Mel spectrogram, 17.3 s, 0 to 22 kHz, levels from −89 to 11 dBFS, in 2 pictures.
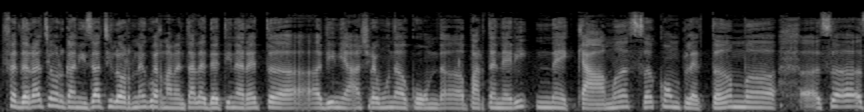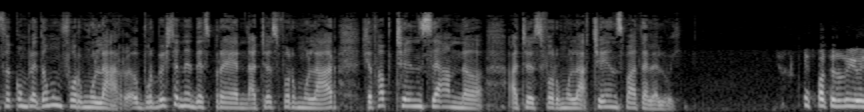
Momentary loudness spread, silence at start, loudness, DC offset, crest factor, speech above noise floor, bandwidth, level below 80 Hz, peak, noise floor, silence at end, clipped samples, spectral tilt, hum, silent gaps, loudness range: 7 LU; 0.05 s; -25 LUFS; under 0.1%; 18 dB; 39 dB; 14 kHz; -66 dBFS; -6 dBFS; -64 dBFS; 0 s; under 0.1%; -4.5 dB/octave; none; none; 2 LU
